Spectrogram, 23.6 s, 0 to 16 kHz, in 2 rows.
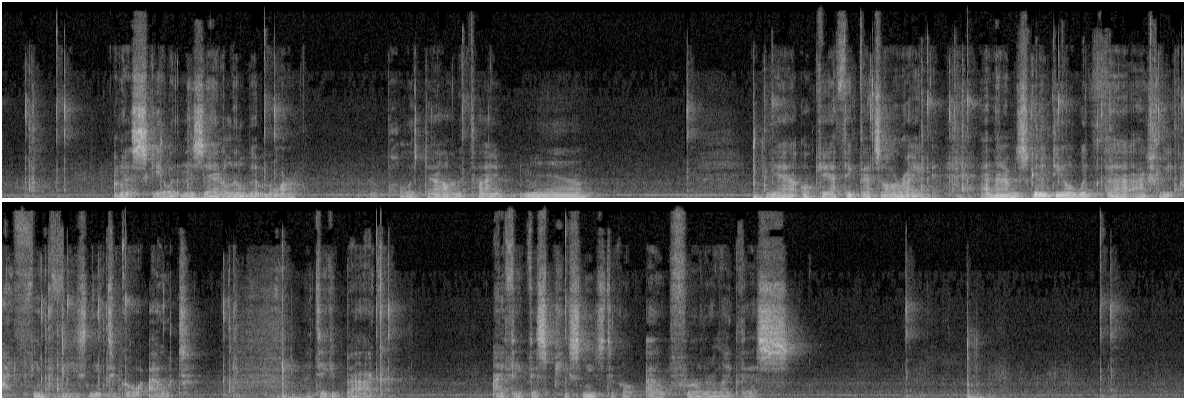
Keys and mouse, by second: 0.6-2.3 drag, 1.6 s, 4.7-6.4 drag, 7.6 a, 7.8 middle click, 10.1-11.1 middle drag, 11.5-13.2 drag, 14.6 Tab, 17.5-19.2 drag, 21.5 a.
